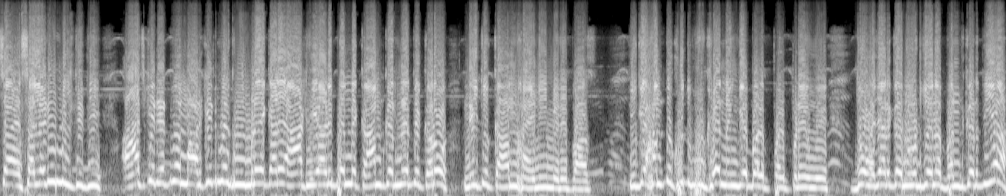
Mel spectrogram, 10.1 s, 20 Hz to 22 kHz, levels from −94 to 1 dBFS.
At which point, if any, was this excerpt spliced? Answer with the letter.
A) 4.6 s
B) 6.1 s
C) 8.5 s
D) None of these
D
